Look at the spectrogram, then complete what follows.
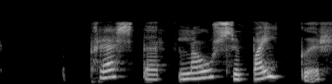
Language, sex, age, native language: Icelandic, female, 9, Icelandic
